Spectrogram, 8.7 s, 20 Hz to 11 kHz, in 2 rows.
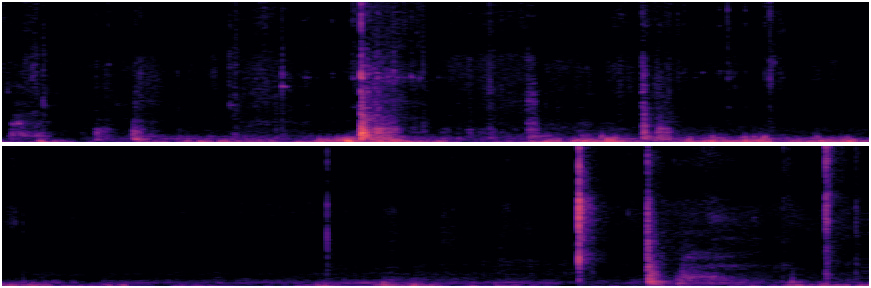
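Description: Old parts being cut off a budget 2002 Yamaha Fazer FZS600 motorcycle: a few sharp, close snipping clicks scattered over quiet, low handling noise.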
